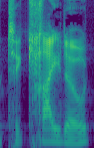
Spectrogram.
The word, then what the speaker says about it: Tokaido: T-O-K-A-I-D-O, Takedo.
